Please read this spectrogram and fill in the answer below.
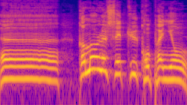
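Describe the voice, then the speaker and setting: A man puts on a character voice, pitched high, and speaks at a very slow pace. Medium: read story.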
